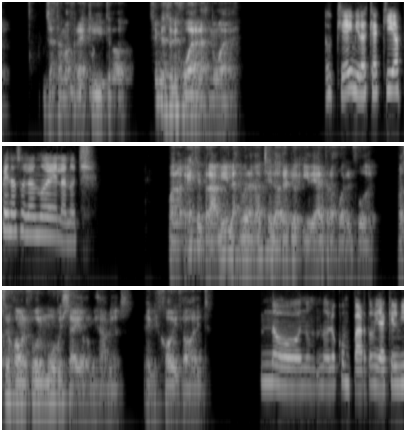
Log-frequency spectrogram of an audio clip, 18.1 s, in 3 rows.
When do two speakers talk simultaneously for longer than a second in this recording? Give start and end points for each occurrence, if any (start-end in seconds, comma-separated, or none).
none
